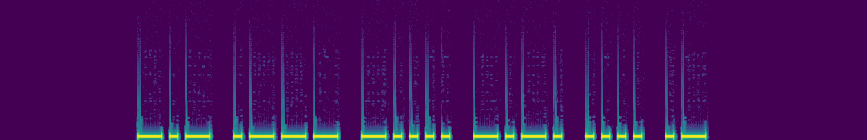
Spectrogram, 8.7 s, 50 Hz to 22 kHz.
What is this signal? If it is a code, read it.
Morse code, heard as a keyed tone, about 16 wpm, 700 Hz. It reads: KJ6CHA
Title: USA Call Signs - 6 Characters - Repeated 2x - 15wpm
